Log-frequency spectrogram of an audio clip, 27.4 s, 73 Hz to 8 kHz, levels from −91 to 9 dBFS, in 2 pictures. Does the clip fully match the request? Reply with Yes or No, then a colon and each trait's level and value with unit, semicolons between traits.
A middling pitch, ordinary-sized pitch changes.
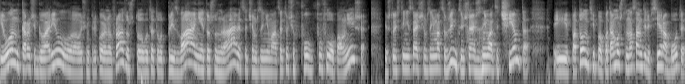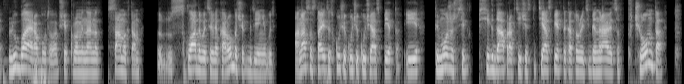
Yes: medium, 160 Hz; average, 3.2 semitones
